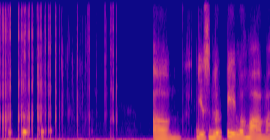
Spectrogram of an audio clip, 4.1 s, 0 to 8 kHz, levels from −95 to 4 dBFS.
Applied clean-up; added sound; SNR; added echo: neural diffusion model UNIVERSE++.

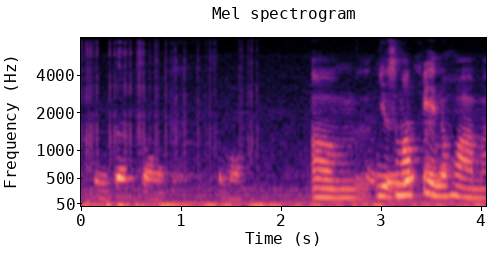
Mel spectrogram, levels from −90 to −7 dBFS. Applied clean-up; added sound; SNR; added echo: none; Domestic sounds, home sounds; 8 dB; none.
